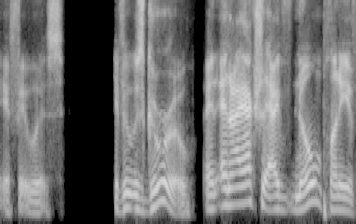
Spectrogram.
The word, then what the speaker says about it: Guro: To be honest, it's not super fluid for me either, because I usually pronounce it more like guru, like G-U-R-U, even though it's spelled G-U-R-O.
